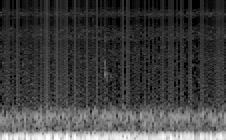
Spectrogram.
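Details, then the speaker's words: Stomach growling (borborygmi) heard while an adult demonstrates sewing notions, a noticeable rumble the adult remarks on. "Ooh, my stomach is growling. Y'all hear that? Okay, that rascal."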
